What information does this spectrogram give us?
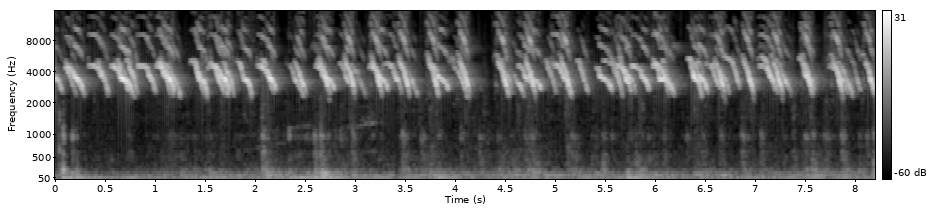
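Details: A group of chicks about three weeks old, kept apart from their mother, chirp nonstop: shrill, falling peeps overlap in quick runs, several birds calling at once over a soft low hum.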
